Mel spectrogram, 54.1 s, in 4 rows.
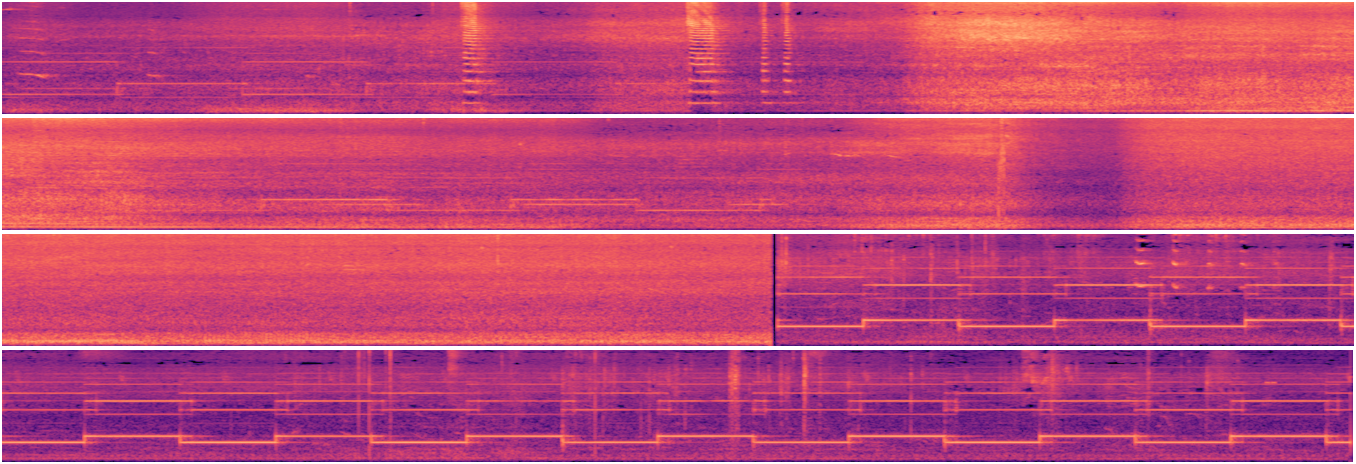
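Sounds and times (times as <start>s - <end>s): train rumbling past: 0.0s - 34.8s
truck: 0.0s - 54.0s
train horn toots: 4.5s - 5.2s, 6.8s - 8.1s
motorcycles: 25.1s - 34.8s.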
